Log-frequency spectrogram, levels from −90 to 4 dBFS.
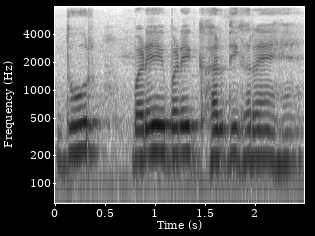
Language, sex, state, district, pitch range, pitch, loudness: Hindi, female, Bihar, Lakhisarai, 185-205 Hz, 190 Hz, -15 LUFS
